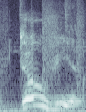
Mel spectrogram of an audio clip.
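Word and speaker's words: Deauville: Dan is ik erg me mateloos aan Duviel. Dat ding heet gewoon Doviel.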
